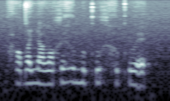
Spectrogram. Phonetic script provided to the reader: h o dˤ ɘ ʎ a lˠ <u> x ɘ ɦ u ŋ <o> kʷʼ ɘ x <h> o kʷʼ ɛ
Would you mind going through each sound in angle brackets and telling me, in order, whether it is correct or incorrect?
incorrect, correct, correct

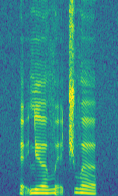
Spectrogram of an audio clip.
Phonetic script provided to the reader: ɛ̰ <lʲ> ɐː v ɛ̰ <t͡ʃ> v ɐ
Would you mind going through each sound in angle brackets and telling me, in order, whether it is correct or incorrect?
correct, correct

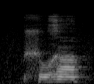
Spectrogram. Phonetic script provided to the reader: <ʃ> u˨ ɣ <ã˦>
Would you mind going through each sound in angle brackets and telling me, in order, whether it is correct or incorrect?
correct, correct

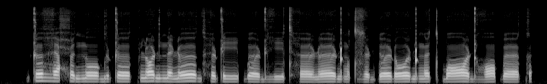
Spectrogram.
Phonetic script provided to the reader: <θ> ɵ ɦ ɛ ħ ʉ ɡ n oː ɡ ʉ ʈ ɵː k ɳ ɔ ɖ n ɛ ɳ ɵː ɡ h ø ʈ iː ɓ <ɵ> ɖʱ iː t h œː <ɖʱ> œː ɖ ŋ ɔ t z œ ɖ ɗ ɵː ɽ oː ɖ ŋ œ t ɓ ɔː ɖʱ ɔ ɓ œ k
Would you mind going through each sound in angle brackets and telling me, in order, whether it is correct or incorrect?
incorrect, incorrect, incorrect

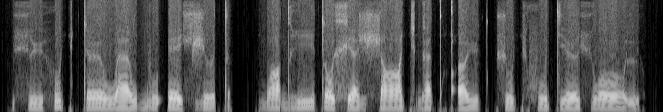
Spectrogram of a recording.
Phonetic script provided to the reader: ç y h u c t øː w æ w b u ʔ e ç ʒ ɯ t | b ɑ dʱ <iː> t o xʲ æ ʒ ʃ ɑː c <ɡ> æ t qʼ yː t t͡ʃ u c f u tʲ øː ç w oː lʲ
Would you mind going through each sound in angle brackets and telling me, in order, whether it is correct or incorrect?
correct, correct

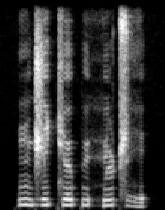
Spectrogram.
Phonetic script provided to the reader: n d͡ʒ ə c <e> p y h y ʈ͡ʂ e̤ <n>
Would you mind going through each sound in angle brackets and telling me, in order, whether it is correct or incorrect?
incorrect, incorrect

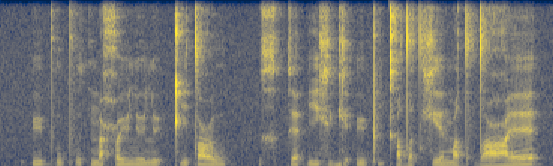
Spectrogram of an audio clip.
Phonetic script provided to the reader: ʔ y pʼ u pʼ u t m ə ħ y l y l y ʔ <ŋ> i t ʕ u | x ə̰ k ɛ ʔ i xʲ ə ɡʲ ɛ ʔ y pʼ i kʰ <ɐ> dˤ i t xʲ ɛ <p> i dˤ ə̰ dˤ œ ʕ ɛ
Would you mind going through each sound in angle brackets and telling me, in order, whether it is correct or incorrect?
incorrect, correct, incorrect

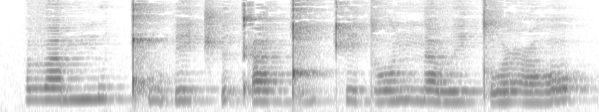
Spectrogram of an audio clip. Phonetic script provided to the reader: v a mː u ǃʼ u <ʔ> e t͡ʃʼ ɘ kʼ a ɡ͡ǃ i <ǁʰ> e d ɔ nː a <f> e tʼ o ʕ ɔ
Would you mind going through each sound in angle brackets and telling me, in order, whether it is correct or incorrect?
correct, incorrect, incorrect

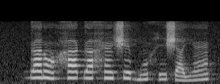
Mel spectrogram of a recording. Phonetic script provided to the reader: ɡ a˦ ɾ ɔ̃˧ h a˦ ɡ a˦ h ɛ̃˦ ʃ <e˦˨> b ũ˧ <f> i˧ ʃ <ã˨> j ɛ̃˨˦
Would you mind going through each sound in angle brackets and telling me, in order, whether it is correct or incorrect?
correct, incorrect, incorrect

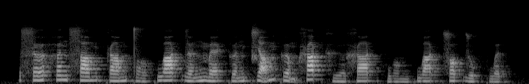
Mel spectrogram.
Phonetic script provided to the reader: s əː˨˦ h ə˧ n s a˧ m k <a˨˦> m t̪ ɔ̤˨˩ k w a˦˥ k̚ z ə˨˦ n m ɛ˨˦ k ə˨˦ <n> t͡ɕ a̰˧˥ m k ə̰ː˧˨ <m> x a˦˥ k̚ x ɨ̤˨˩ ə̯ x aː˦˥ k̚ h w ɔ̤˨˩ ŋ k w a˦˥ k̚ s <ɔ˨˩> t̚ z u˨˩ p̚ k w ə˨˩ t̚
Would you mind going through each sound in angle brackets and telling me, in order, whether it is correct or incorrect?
correct, correct, correct, incorrect

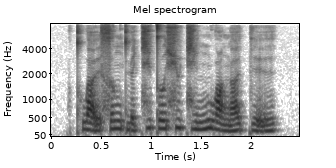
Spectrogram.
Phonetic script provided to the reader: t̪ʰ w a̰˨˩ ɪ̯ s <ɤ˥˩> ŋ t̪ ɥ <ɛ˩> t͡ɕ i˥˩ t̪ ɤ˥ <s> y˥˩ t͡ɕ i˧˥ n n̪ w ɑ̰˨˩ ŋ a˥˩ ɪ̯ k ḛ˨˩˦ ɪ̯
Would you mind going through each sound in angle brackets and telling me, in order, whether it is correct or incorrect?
correct, correct, incorrect

